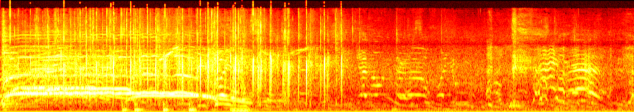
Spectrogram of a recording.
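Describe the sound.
A crowd applauds with dense, rapid clapping, a long high whoop and scattered cheers, then thins into a few scattered claps and a murmur of voices.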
